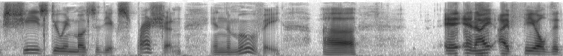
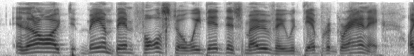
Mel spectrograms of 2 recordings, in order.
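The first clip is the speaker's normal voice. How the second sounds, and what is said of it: Put-on New Zealand accent. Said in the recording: “that's my New Zealand accent, but she's she like Peter Jackson talking”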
